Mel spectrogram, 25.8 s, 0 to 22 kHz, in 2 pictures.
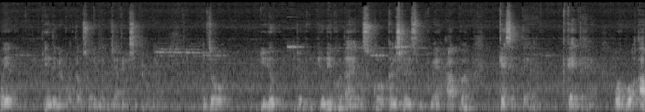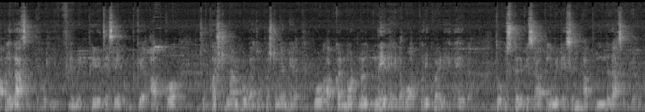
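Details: Adult Hindi-speaking man who stammers, doing storytelling practice on day 30 of daily fluency practice (breathing, tongue twisters, storytelling); stuttering.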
